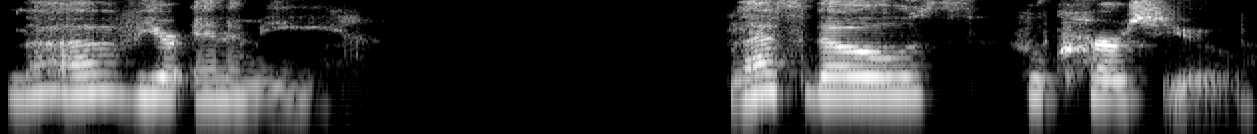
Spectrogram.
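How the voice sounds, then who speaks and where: A woman acting a slow, tender dying mother. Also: on the high side, vocal fry, fairly bright tone, heavily acted. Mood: tender, solemn. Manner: slow, deliberate, solemn delivery. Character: tender mother saying a final farewell to her son.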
